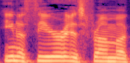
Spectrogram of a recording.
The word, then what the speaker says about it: Oenothera: Oenothera cespitosa. Some people say Oenothera. It's Oenothera cespitosa, no matter how you say it.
